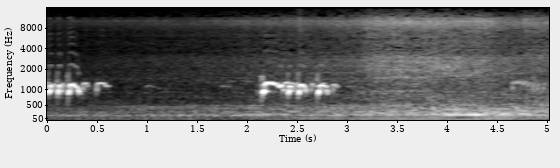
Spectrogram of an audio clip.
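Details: Local zebra dove song for prompting other doves: two phrases of rapid, rolling coo notes, the second louder, followed by a rising hiss of broadband noise that covers the last seconds, with a faint coo at the end.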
